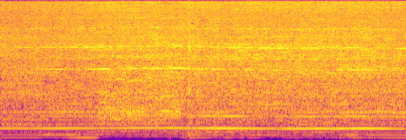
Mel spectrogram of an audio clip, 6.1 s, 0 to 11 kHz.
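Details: Hoover Turbomaster U5094 upright vacuum after refurbishment of both seized motor bearings (fan-case one had spun on the armature shaft), brush roll off: smooth, even high-pitched motor whine at steady tone, no rattle or grinding; healthy.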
